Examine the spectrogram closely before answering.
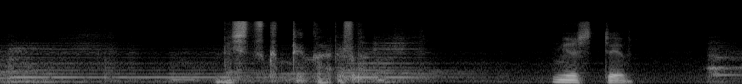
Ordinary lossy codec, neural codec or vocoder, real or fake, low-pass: none; codec, 16 kHz, 0.5 kbps, FunCodec, trained on Chinese and English, 25 frames a second; fake; none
